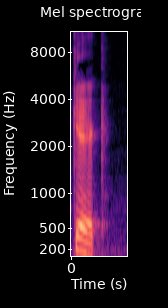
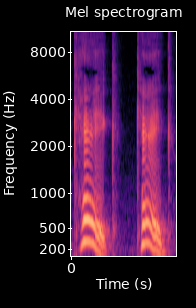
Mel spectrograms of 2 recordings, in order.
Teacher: And the reason is when we say k, we tend to do a very different movement with our tongue in the back, whereas in Hindi and in some flavors of English, people lift their tongue in the middle and go k, k, instead of k in the back. So if you say the word kek, and I'm doing the Hindi thing with the lifting of the tongue, kek, versus if you drop your tongue, cake, cake, which is what I would say, it's harder to teach people that.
